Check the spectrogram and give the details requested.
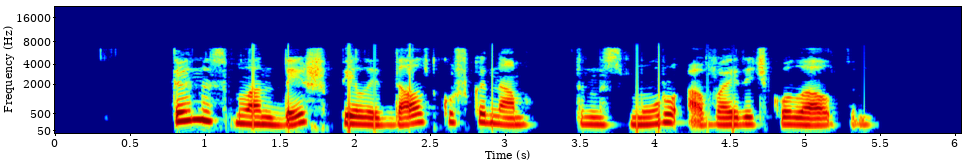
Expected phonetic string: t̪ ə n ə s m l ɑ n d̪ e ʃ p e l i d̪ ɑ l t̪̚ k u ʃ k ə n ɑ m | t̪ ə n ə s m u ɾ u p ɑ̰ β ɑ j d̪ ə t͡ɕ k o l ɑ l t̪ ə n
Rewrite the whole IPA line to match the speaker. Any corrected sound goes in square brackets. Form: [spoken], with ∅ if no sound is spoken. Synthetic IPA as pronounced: t̪ ə n ə s m l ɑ n d̪ e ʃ p e l [e] d̪ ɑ l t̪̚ k u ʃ k ə n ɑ m | t̪ ə n ə s m u ɾ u [ʔ] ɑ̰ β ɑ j d̪ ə t͡ɕ k o l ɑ l t̪ ə n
